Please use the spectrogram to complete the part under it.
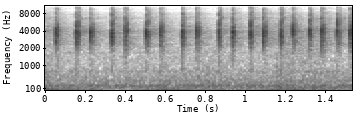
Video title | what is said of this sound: My LAST BassBaitsMonthly Video EVER + 250 Subscriber Giveaway | a lot of them have like a little tiny faint bb in them but they also have like this rubber ball that makes like a really different noise just super subtle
